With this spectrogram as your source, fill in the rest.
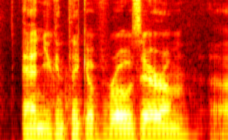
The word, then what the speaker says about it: Rozerem: you can think of Rozerem, roz- rhymes with doze, REM for rapid eye movement sleep, so a lot of hints in these brand names certainly worth remembering.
